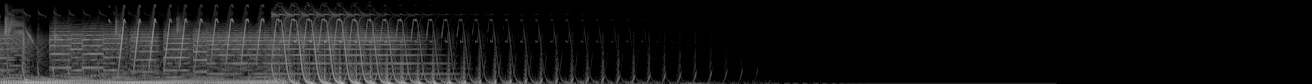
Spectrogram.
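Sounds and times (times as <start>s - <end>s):
instrumental rap beat: 0.0s - 4.7s.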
